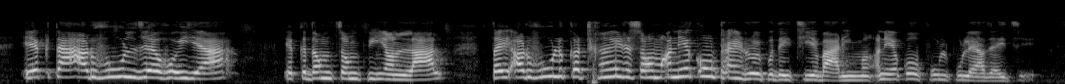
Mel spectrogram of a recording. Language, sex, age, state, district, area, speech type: Maithili, female, 60+, Bihar, Darbhanga, rural, spontaneous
